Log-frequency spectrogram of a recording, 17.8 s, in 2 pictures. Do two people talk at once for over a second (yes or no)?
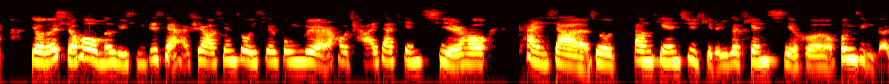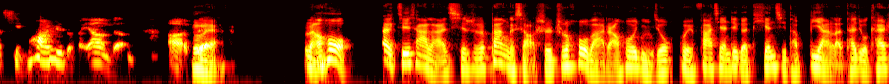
no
